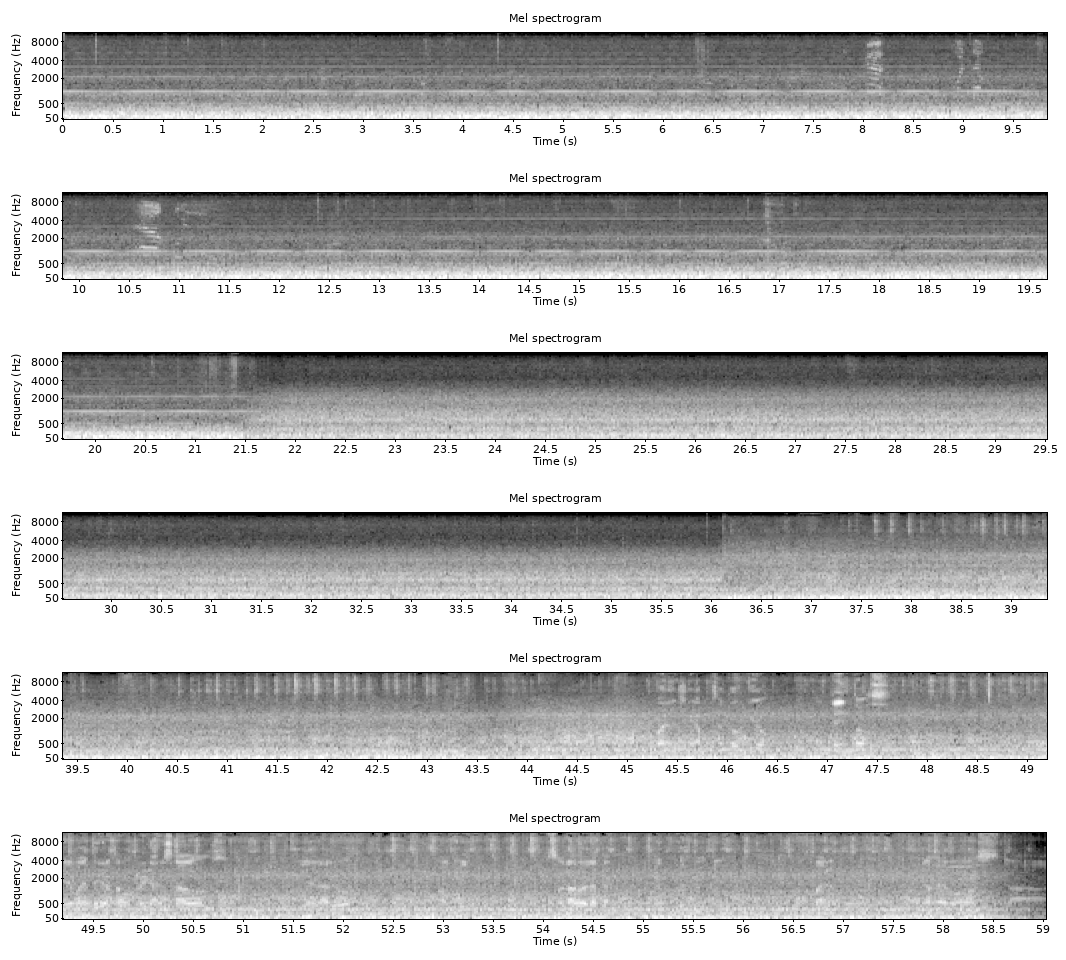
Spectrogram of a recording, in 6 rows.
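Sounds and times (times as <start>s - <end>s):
airliner cabin rumble: 0.0s - 59.0s
faint steady whine: 0.0s - 59.0s.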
